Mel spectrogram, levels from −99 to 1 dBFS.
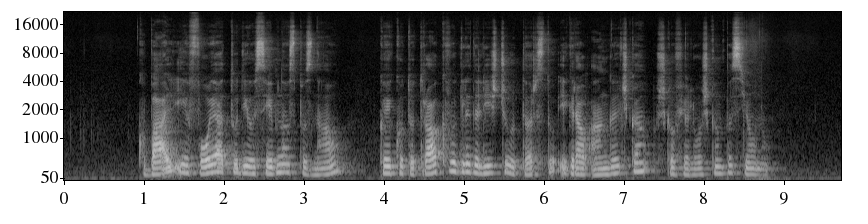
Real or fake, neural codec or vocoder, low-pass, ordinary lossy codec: real; none; none; none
